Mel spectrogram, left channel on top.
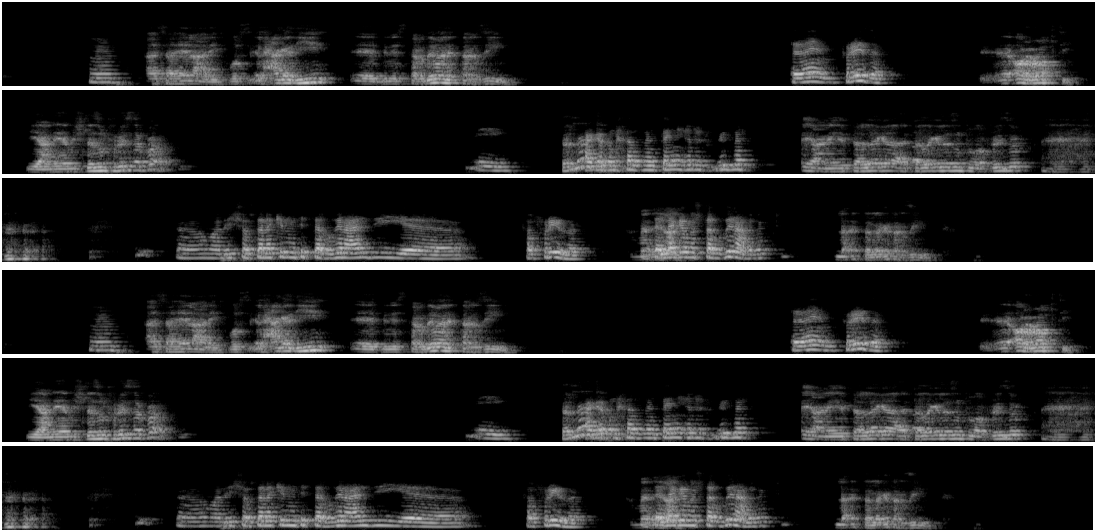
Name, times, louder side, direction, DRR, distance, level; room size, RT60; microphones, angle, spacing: voice 1, 0.9-1.2 7.9-8.8 15.6-16.0 16.8-18.4 23.2-23.3 23.6-26.6 27.1-27.6 28.4-29.5, left 1 dB, 35° left, 1.3 m, -24 dB
voice 2, 1.4-5.1 9.8-10.7 11.2-12.6 16.5-17.0 18.9-22.2 28.2-28.6 30.2-31.2, equal, 15° right, 1.0 m, -27 dB
4.9 x 4.0 x 2.4 m
head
